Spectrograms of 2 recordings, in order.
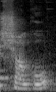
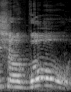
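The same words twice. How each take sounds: First: The name is called out plainly, without emphasis. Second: The name is called out with strong emphasis. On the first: It is simply calling the deity. "that's just a call" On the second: It is an emphasized call that honors the deity. "it's the way of emphasizing calls"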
